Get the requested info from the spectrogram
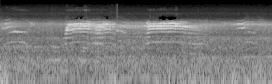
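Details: Two kittens' high, thin mews played back from a mobile phone recording while their mother cat runs over to listen; a few drawn-out, wavering cries with a soft hiss underneath.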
